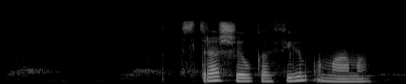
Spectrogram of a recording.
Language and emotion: Russian, neutral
